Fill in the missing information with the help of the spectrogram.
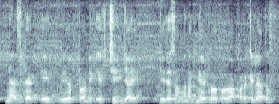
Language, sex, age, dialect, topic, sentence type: Marathi, male, 18-24, Varhadi, banking, statement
